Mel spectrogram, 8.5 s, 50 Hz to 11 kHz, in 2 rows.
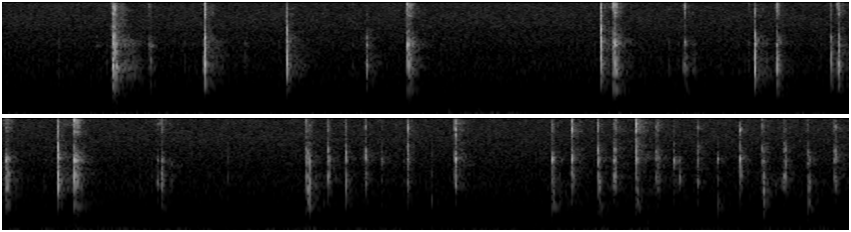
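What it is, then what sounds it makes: Plastic game controller. Fingertips tap the face buttons and touchpad area of a hollow white plastic PS4 game controller resting on carpet. About 27 short, dry, bright plastic clicks come in an irregular, quick rhythm, each dying away instantly with no ring, over near silence.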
